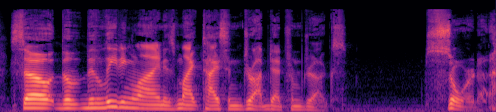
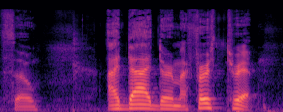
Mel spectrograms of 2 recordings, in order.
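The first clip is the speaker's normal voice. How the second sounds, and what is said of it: Lisping imitation of another's voice. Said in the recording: “my Mike Tyson impression ... Really, it's just going to be the lisp. ... his voice is, it's like high pitch, but it's not. ... Really, the lisp is all you can get.”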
